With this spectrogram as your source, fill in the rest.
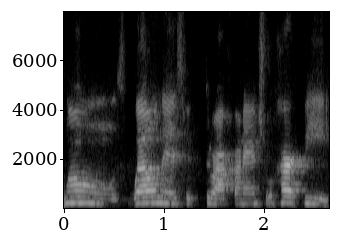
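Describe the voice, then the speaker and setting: This woman speaks in an American accent at a fairly high pitch. Her intonation is monotone and flat. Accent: twang. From Washington, D.C. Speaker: social media manager. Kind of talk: webinar presentation.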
